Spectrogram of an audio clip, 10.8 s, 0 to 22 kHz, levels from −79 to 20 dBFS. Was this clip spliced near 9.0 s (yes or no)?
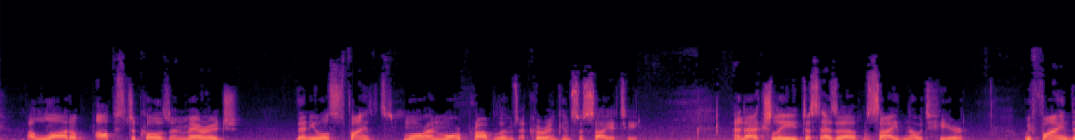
yes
